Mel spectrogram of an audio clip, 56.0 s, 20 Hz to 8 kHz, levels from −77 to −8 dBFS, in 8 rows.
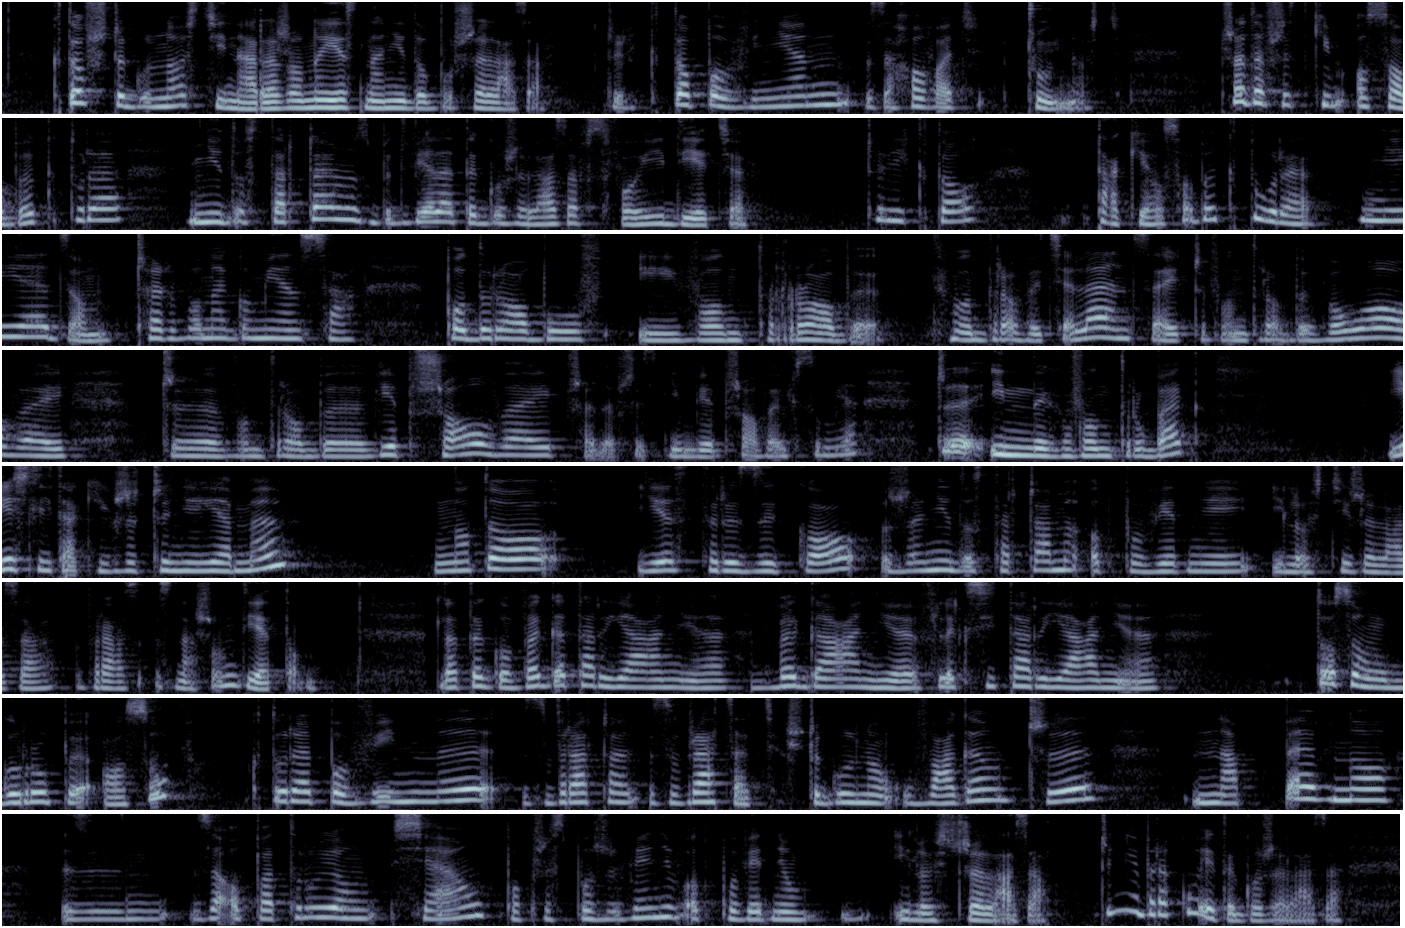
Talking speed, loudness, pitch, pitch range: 110 wpm, -34 LUFS, 220 Hz, 195-255 Hz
